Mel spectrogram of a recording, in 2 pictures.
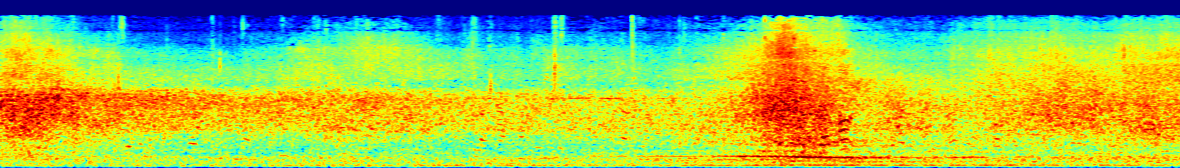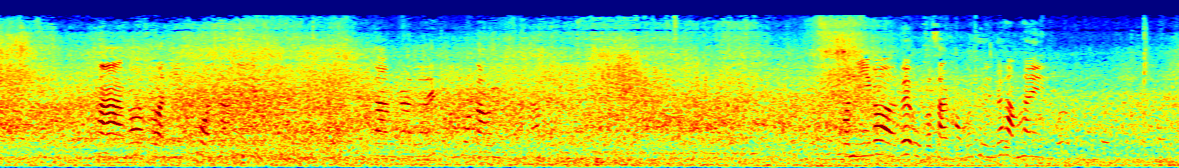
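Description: Traffic rushes past on a nearby road.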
